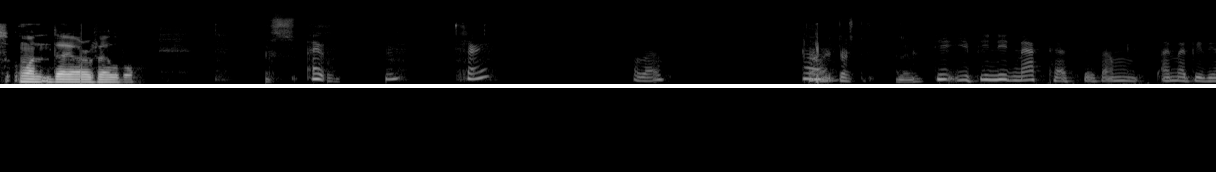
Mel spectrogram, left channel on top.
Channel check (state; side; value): silent; right; digital silence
